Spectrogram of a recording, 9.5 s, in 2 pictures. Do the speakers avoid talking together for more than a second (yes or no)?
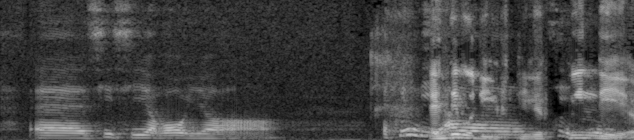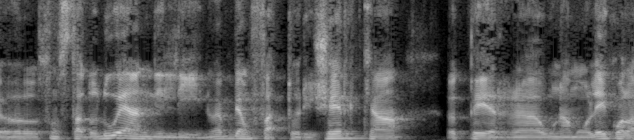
no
